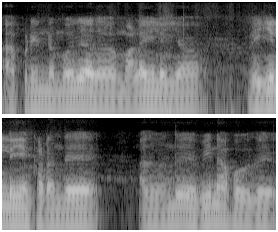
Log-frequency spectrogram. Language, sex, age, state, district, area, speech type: Tamil, male, 30-45, Tamil Nadu, Tiruchirappalli, rural, spontaneous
